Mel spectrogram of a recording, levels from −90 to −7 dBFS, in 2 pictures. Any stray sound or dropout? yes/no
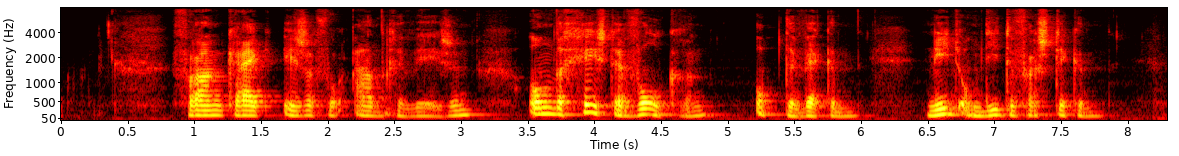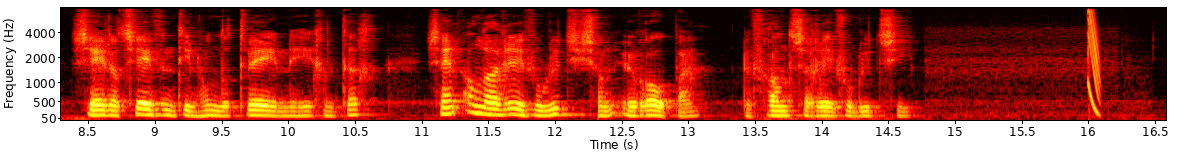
yes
